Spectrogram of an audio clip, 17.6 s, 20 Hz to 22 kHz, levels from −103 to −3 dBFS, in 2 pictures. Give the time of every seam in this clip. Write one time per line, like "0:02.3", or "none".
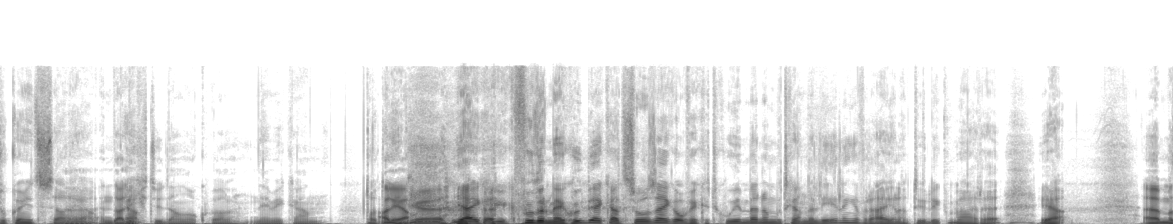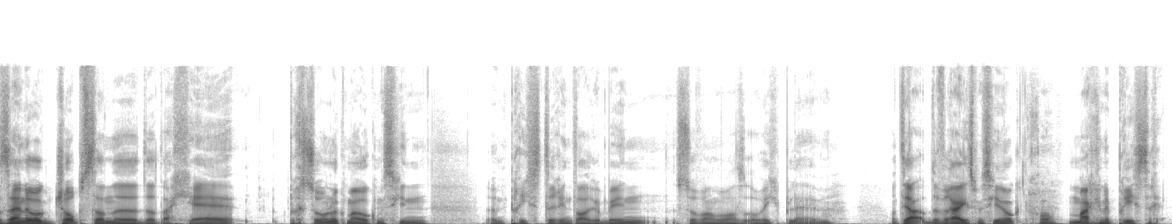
0:03.1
